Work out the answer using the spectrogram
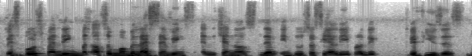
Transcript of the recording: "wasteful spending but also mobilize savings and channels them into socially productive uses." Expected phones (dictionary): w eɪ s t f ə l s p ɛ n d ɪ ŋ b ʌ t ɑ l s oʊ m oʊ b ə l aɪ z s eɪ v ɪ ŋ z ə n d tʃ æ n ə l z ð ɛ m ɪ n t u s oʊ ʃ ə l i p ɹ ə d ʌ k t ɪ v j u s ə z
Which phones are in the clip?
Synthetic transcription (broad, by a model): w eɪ s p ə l s p ɛ n d ɪ ŋ b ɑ t ɑ l s oʊ m oʊ b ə l aɪ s s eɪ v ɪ ŋ s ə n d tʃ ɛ n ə l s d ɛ m ɪ n t u s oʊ s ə l i p ɹ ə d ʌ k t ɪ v j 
